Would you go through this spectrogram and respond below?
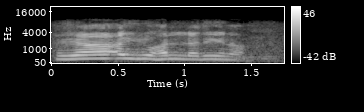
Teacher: मद्द मुनफसल है 2 से 2.5 अलिफ के बराबर इसको लंबा करेंगे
